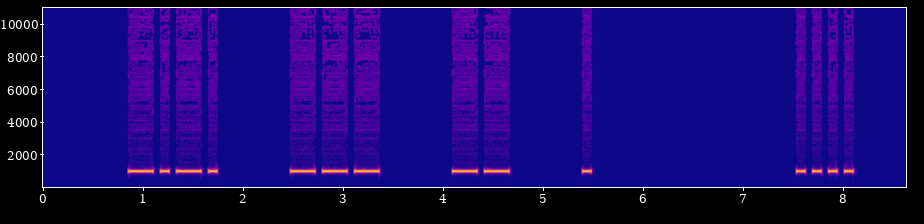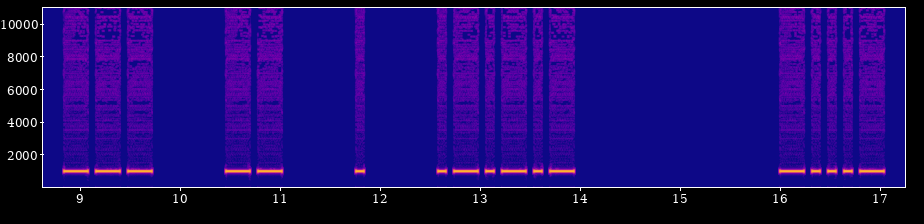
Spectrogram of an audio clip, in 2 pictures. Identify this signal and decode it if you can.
Morse code, heard as a keyed tone, about 15 wpm, spaced as for 8 wpm, 1000 Hz. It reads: COME HOME. <BT>
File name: qotdfiles / 8wpm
